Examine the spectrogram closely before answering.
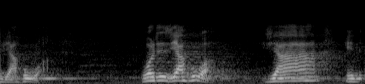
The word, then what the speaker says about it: Yahweh: get the J from jovah where did you get the J from J is another consonant at the vowels it become Yahweh what is yahwa yah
